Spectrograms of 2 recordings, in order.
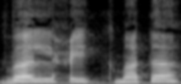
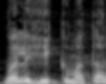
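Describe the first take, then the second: First: The h is a harsh sound from the throat. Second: The h is a light breathy sound. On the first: The speaker calls it right. "हा की आवाज़ होती है हल्क में से" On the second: The speaker calls it wrong. "वल हिकमता नहीं पढ़ेंगे"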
